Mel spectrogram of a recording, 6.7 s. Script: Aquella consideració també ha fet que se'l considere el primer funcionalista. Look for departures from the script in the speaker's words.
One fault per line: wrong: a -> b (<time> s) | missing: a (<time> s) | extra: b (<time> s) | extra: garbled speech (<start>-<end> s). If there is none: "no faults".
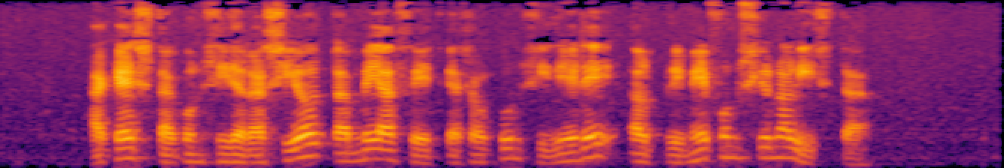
wrong: Aquella -> Aquesta (0.7 s)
